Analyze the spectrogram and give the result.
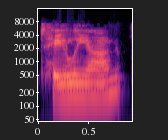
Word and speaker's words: Tayleon: So on Facebook, you can find me under Tayleon Puryear, and that's spelled T-A-Y-L-E-O-N, and my last name Puryear, P-U-R. Y-E-A-R.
